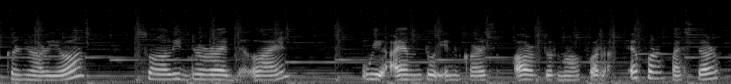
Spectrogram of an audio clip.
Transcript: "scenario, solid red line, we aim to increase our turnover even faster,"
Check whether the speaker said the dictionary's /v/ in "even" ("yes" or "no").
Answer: no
